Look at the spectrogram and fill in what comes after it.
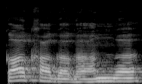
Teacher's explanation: क वर्ग के वर्णों का उच्चारण करेंगे क ख ग घ अंग, तो यह हमारी ध्वनि कंठ से आएगी। इसका उच्चारण स्थान कंठ है।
